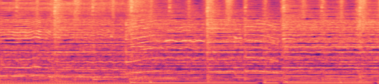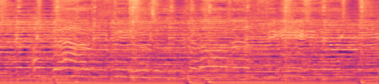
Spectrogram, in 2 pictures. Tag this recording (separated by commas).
Music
